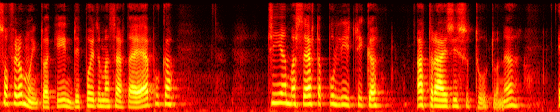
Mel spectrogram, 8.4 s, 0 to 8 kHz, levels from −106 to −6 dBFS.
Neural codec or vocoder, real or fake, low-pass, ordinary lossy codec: codec, 16 kHz in and 24 kHz out, 1 kbps, XY-Tokenizer; fake; 7.2 kHz; none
